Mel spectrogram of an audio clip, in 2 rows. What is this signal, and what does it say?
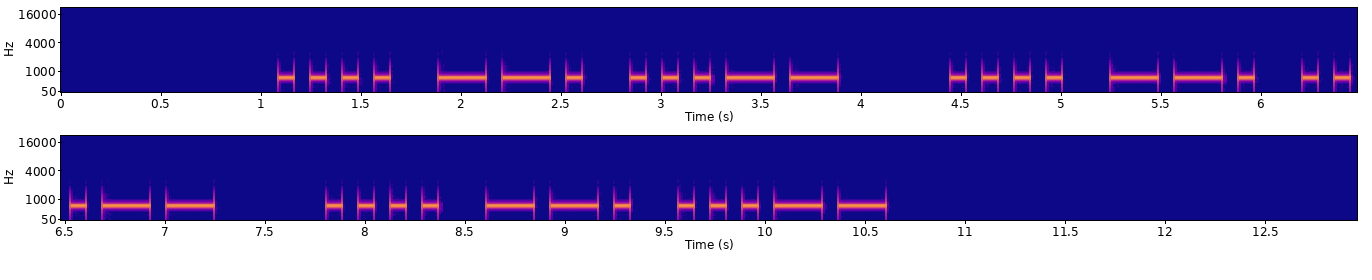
Morse code, heard as a keyed tone, about 15 wpm, 700 Hz. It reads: HG3 HG3 HG3
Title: Callsign Prefixes for Top 25 DXCC - Repeated 3x - 15wpm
